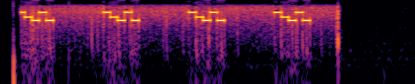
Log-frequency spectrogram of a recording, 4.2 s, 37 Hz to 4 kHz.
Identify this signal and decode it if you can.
Five-tone selective call (ZVEI), heard as quick runs of five tones, tones of about 70 ms. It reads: 85383 85383 85383 85383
